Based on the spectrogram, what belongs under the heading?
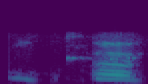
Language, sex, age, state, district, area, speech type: Bodo, male, 60+, Assam, Chirang, rural, conversation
